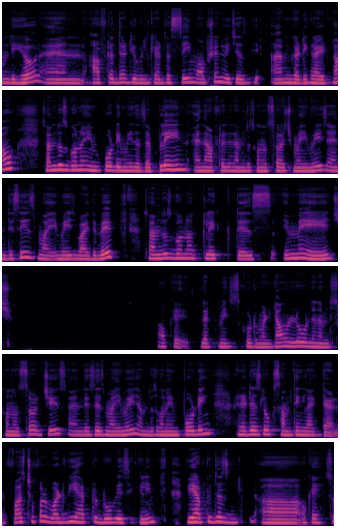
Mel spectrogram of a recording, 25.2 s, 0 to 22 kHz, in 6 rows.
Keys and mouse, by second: 3.5 shift+a, 19.8-20.9 shift+middle drag.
